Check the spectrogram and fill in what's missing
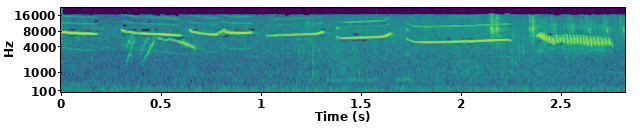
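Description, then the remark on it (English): Bright, high-pitched calls of the eastern paradise whydah, a small finch found in East Africa, ring out in a quick run of chirps and sweeping whistles, clear over a soft, steady background hum. “A few times each year, the eastern paradise whydah puts on its party clothes.”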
